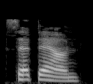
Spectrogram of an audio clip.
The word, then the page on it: set down: British English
